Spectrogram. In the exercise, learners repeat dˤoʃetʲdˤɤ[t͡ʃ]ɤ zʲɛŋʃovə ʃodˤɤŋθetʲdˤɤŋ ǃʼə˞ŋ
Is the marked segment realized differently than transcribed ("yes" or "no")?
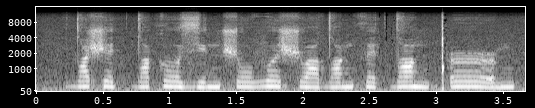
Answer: yes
